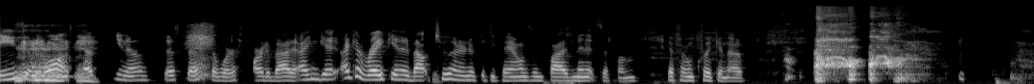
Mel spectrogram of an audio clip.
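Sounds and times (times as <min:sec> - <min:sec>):
person coughing after water went down the wrong pipe: 0:00.0 - 0:01.0, 0:07.9 - 0:09.5
speech: 0:00.0 - 0:09.4.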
